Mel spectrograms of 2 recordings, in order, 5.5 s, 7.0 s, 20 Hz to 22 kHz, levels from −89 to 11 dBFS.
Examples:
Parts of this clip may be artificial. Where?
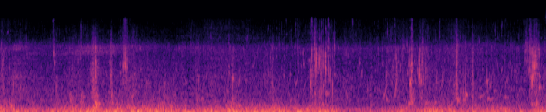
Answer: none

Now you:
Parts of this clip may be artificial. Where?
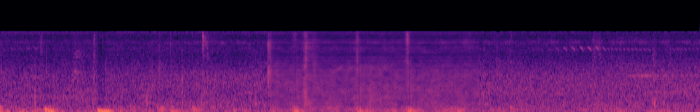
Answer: 2.7-4.8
